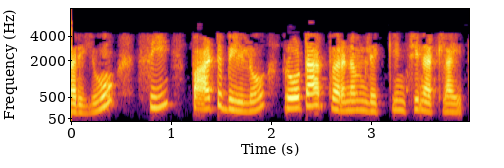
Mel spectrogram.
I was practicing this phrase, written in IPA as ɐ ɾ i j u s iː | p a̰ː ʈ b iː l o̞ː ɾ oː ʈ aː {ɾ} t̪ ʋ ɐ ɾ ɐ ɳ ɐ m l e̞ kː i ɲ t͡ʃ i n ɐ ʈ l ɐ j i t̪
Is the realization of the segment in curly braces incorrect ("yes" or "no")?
no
